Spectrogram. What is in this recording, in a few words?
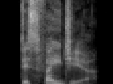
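"dysphagia", British English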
